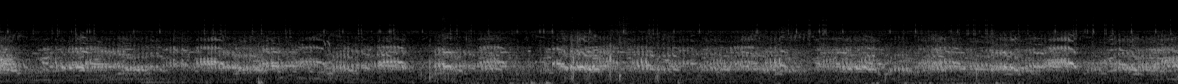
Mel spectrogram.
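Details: Sandhill cranes on migration north for the summer, circling in a thermal over Bandelier National Monument: a continuous chorus of overlapping rolling, rattling bugles from many birds, with no pauses.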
